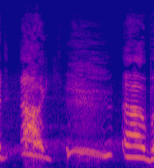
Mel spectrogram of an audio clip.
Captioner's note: inhaling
